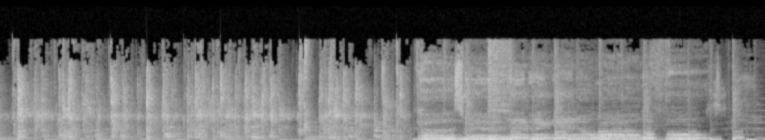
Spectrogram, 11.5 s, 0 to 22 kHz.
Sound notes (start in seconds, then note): 0.1 cheerful music; 2.5 tap shoes clacking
